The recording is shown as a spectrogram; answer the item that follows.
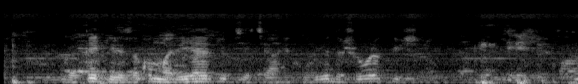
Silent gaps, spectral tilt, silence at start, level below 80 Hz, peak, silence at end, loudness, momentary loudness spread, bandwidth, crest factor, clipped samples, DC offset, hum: none; -8 dB/octave; 0.05 s; -38 dBFS; -4 dBFS; 0 s; -24 LUFS; 19 LU; 11.5 kHz; 20 dB; under 0.1%; under 0.1%; none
